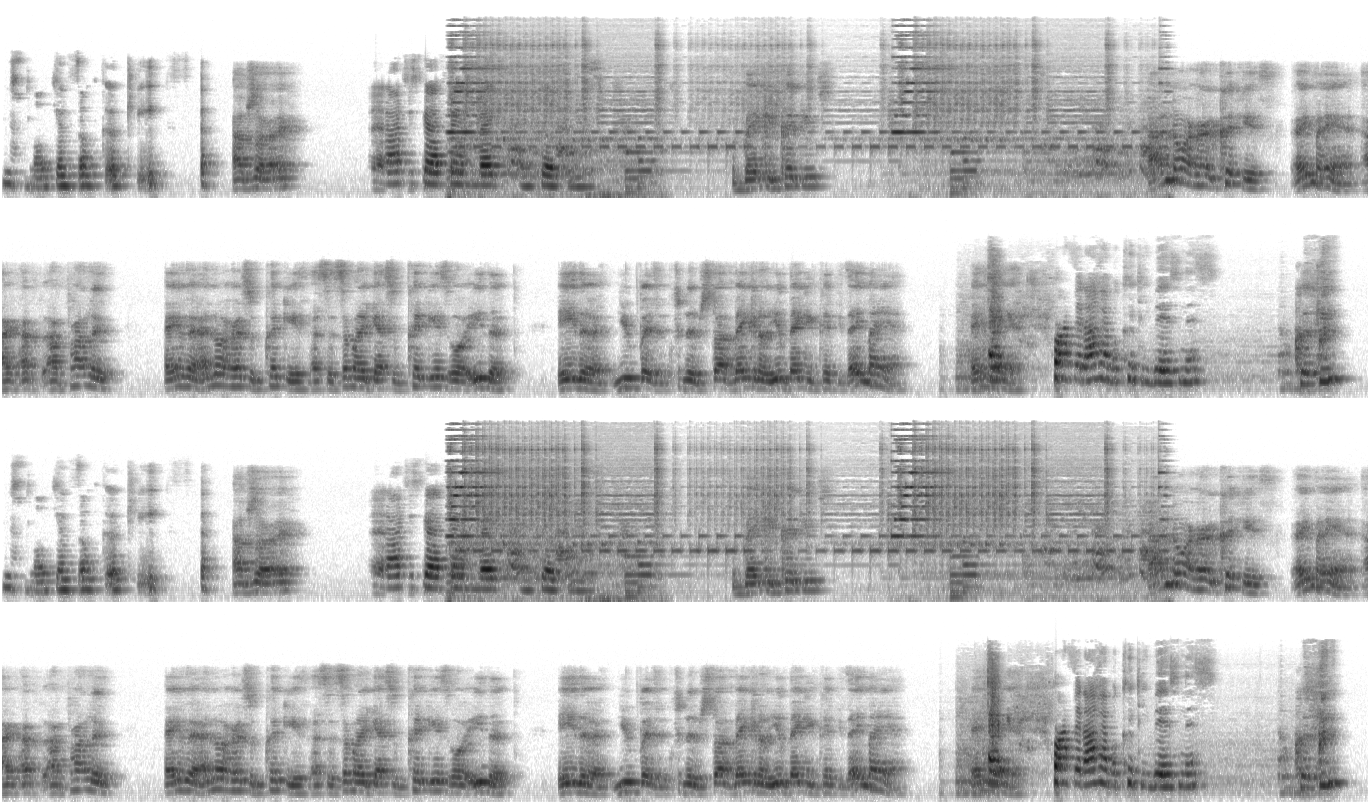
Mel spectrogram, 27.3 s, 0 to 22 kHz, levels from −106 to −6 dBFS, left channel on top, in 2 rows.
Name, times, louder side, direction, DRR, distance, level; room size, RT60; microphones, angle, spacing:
voice 1, 0.0-1.5 2.0-2.1 3.7-5.9, equal, 55° left, 0.8 m, -31 dB
voice 2, 2.3-3.0 6.1-6.2 7.3-8.3 11.5-14.8 15.3-18.7 19.2-22.7 23.3-23.9 26.6-27.0, equal, 20° left, 0.8 m, -35 dB
sound 1, 4.4-11.7, right 3 dB, 90° right, 0.9 m, -35 dB
voice 3, 23.2-23.6 24.2-25.6 26.4-26.5 26.8-26.9, right 2 dB, 50° right, 0.6 m, -28 dB
2.9 x 2.8 x 4.1 m
head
